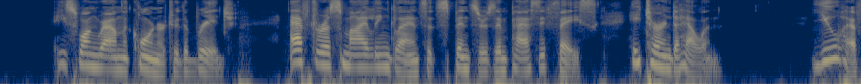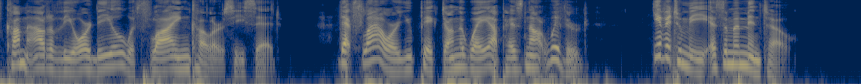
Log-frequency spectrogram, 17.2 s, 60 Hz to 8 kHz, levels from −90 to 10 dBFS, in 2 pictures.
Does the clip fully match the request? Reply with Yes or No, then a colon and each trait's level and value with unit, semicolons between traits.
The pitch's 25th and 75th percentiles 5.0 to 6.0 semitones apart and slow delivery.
No: wide, 5.4 semitones; average, 175 wpm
